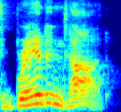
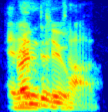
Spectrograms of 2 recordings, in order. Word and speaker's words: Brendan: raphael campos argument um no it's it's brandon todd i say always say i like it brendan todd brendan brendan i said it wrong last time i think brendan todd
